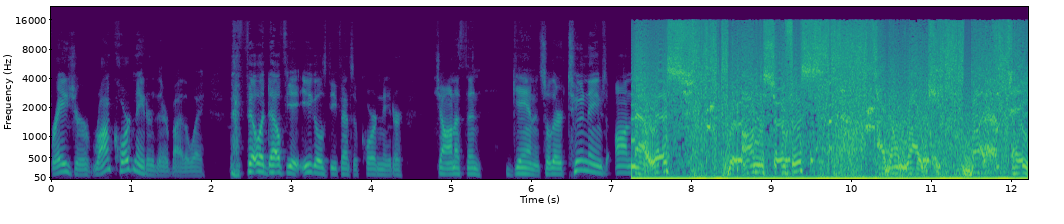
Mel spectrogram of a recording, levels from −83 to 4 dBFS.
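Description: From 7.26 s to the end of the clip, the speech turns into buzzy distortion, most likely from a stuck bit: one bit of each sample held at a fixed value. Here it is a high bit, with a step of roughly -5 dBFS, so about half the samples jump by that large amount and pauses fill with noise. On a spectrogram, broadband energy covers the whole band from 7.26 s, and the gaps stop going dark. The waveform shows samples displaced by one constant step.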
